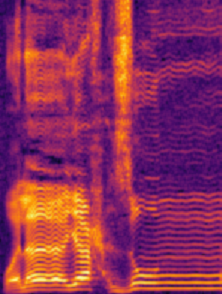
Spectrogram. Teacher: Nun mati bertemu dengan kaf, maka ikhfa hakiki sebagaimana yang kita telah belajar sebelum ini, misalnya kita kena baca dengan dengung, bacaan kita dengung dengan kadar 2 harakat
